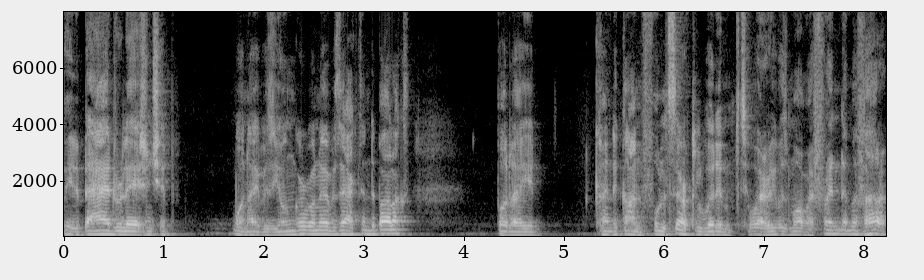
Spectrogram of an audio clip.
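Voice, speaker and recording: Over noticeable background noise, a man in a Limerick accent speaks at a very fast pace with a medium pitch, monotone, flat intonation, and long, frequent pauses. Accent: Irish, Limerick. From Limerick, Ireland. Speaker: author, recovering gambling addict. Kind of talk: interview answer.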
